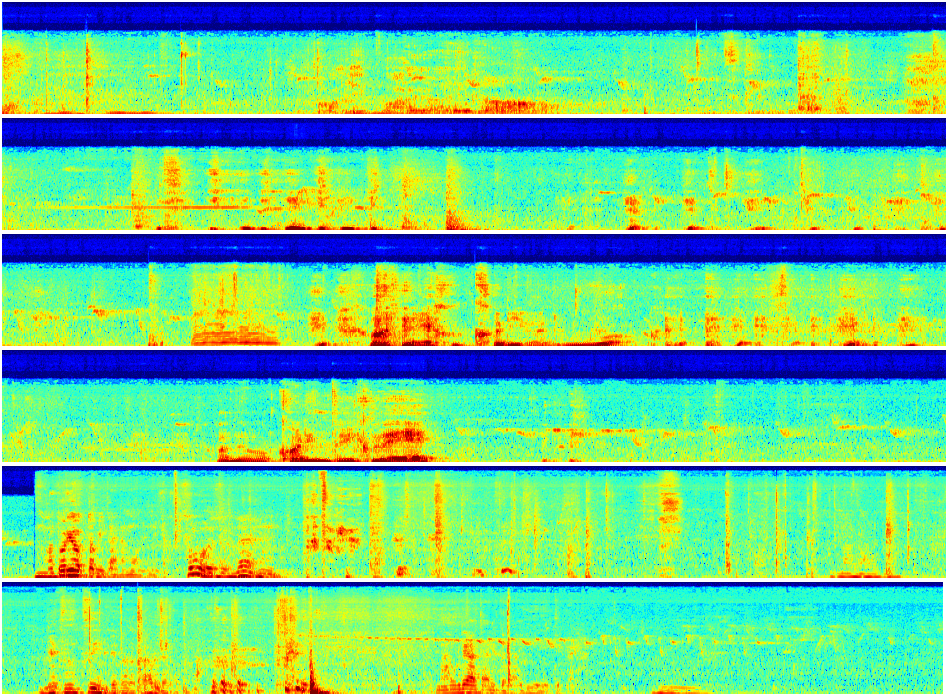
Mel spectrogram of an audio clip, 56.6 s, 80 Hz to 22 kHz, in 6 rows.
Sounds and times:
Bee, wasp, etc.: 0:20.8 - 0:21.8.

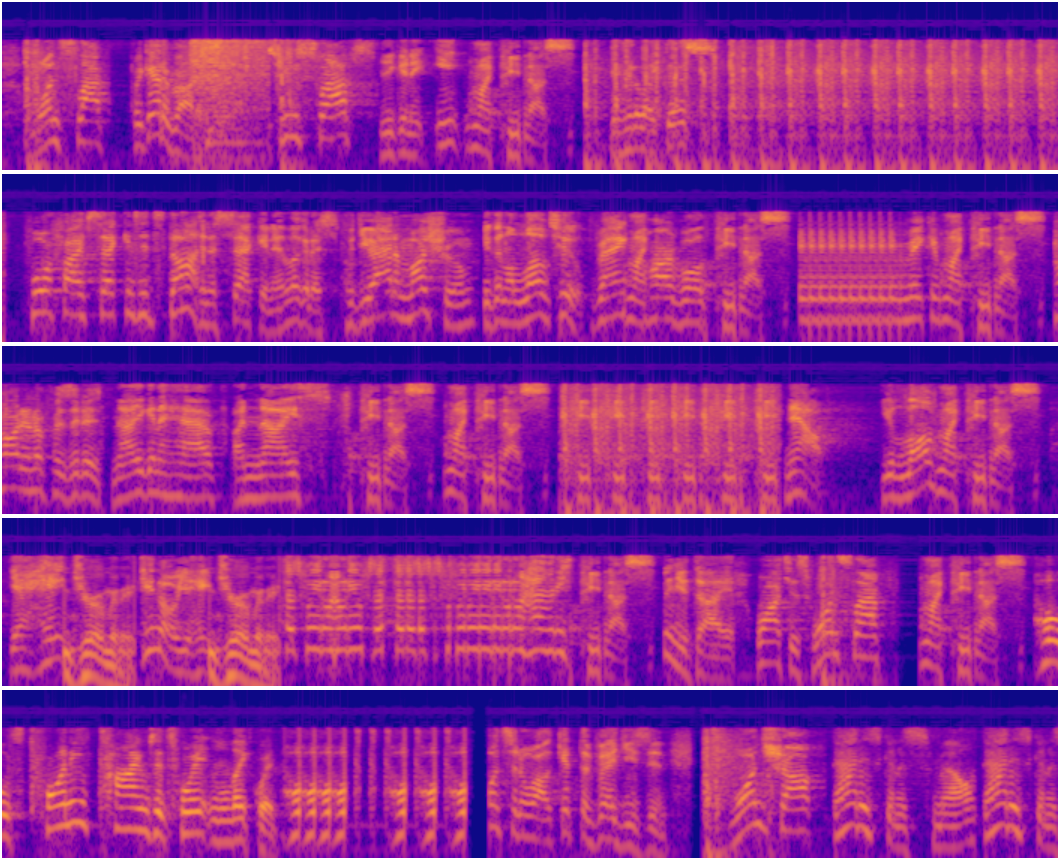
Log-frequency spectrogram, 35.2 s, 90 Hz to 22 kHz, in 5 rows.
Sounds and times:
Speech: 0:00.2 - 0:04.7, 0:07.2 - 0:12.3, 0:13.1 - 0:17.8, 0:19.3 - 0:35.2.

